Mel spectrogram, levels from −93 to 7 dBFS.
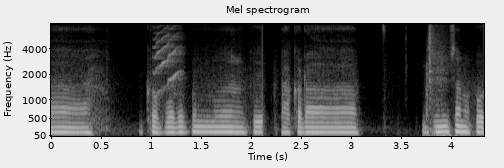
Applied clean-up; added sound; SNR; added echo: neural mask model RNNoise.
